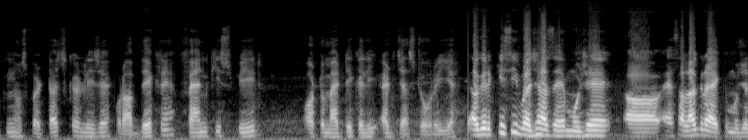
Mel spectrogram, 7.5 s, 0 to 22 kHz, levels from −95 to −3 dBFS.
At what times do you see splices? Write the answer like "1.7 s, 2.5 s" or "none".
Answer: 1.1 s, 4.7 s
